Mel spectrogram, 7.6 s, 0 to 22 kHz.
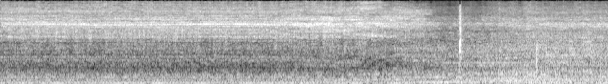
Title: My Goodman GMPN080-4 Furnace Blower Motor Fan Making A Rumbling Sound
